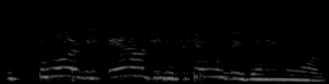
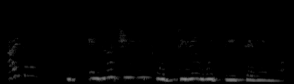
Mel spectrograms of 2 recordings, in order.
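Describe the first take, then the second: First: It is said in a whiny, pleading tone. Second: It is said in a plain tone.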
